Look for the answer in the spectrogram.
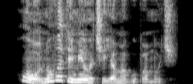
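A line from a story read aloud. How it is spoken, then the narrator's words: Almost tender, smiling. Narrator (Russian): почти ласково улыбнулась Златоглазая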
